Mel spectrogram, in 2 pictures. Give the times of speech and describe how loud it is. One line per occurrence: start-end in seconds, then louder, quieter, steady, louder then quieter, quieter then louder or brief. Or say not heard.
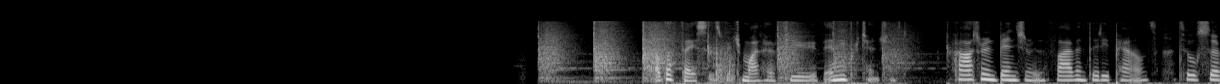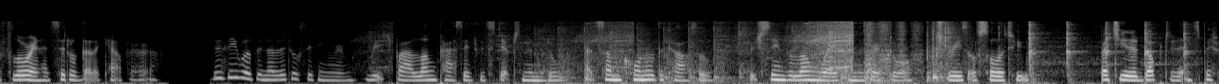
6.5-24.3 quieter then louder.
